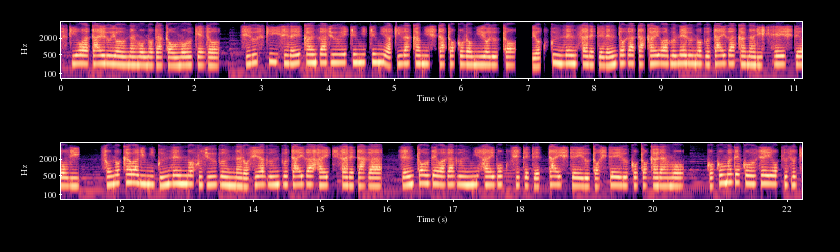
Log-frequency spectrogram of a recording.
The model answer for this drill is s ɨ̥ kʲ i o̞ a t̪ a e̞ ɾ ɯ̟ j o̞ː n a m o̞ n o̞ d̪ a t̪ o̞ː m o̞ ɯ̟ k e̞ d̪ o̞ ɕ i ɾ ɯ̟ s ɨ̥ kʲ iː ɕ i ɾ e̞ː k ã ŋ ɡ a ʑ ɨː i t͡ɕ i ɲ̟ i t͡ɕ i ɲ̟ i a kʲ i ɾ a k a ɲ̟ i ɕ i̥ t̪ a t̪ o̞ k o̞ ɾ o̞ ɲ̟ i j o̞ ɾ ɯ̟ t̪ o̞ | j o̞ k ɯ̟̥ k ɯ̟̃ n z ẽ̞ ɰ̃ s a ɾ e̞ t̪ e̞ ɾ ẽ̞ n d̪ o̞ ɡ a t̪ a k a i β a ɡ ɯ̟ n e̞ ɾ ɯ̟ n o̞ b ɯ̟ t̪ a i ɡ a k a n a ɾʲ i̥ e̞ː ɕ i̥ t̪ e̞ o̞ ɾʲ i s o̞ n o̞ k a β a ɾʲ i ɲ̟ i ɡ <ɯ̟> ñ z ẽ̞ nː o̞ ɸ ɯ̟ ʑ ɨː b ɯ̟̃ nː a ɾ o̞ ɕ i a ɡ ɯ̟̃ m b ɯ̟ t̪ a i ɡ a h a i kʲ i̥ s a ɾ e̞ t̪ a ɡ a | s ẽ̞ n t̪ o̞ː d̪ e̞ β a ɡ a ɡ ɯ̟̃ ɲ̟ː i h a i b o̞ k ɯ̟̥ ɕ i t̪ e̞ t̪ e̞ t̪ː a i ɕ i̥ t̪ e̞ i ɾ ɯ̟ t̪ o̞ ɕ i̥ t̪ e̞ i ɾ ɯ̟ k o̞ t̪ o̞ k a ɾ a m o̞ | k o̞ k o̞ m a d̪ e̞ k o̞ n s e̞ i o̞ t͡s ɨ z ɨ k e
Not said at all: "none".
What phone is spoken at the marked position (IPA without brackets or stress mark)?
ɯ̟̃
